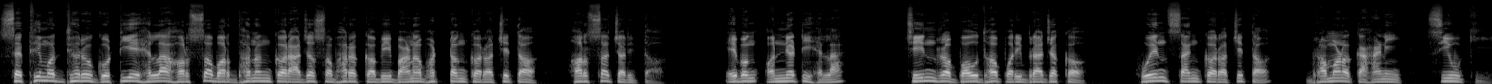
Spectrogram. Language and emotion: Odia, neutral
